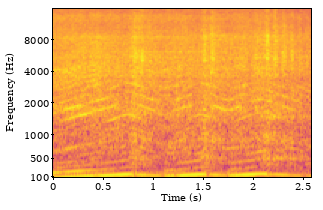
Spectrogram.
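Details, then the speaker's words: Skyline engine after refitted coil packs: it catches and revs cleanly in short blips, pitch rising and falling smoothly with no stumble; it runs on all cylinders, so the fault was likely just the plugs. "Sounds pretty good to me, guys. So I guess it was just plugs."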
